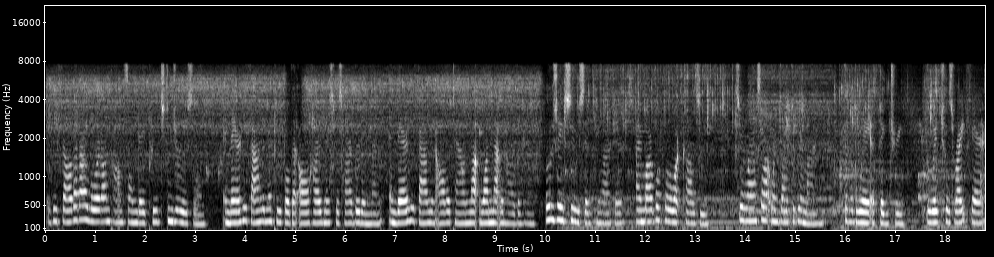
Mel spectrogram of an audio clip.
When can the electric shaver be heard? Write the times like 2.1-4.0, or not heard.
not heard.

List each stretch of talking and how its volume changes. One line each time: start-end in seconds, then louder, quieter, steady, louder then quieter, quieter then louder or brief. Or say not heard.
0.0-18.7 steady.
